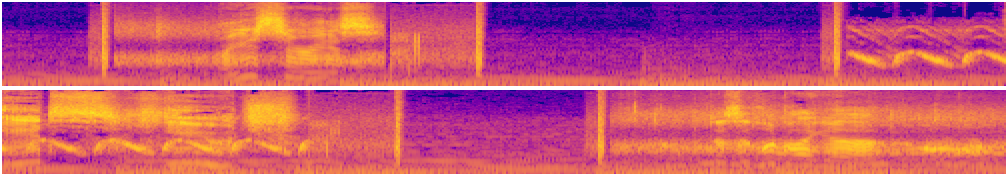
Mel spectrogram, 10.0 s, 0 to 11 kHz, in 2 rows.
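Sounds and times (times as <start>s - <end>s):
low hum: 0.0s - 10.0s
police siren yelping: 4.2s - 6.8s
sharp click: 8.0s - 8.4s.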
